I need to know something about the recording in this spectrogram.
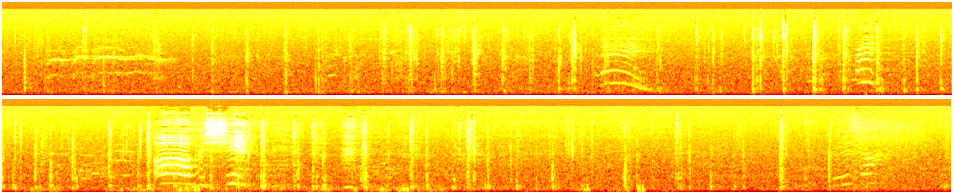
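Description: Quiet, scattered clicks of a horse's shod hooves walking on an asphalt lane. About eleven seconds in comes a short call that rises and falls in pitch, the loudest sound, with fainter ones before it.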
